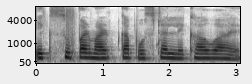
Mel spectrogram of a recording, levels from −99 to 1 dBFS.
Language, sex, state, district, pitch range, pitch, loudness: Hindi, female, Goa, North and South Goa, 185-210 Hz, 195 Hz, -17 LUFS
